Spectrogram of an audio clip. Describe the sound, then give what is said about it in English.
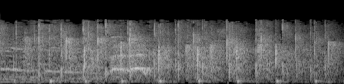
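Many people clapping together, a dense, steady patter of many hands that stays loud for the whole stretch, with some murmuring voices mixed underneath. “Can we clap now? Please.”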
